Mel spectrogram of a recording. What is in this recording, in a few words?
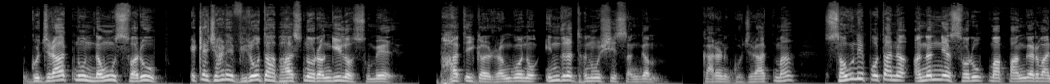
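Gujarati Male Composite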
